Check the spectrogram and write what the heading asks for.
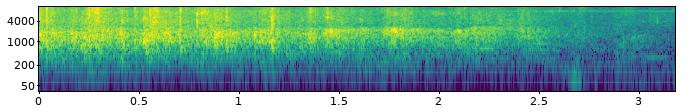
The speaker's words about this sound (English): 40 years together. We could clap for that. 40-year anniversary.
